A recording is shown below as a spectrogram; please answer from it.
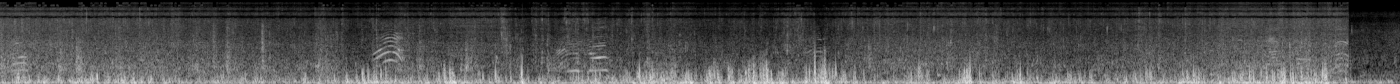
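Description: A wooden boat crosses Marunda harbour in Indonesia: a continuous rumbling drone of the ride with water wash and buffeting wind across the microphone, and faint voices mixed in.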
